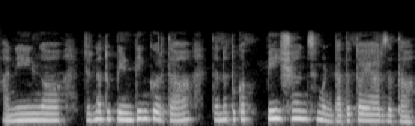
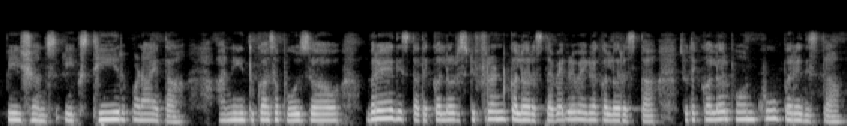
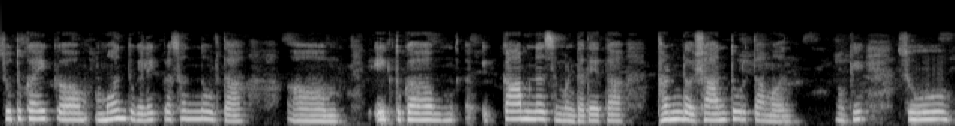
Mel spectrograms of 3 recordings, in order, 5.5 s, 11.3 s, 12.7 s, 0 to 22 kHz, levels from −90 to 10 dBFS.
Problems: none marked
